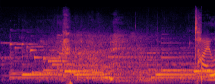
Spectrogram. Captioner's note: laughter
